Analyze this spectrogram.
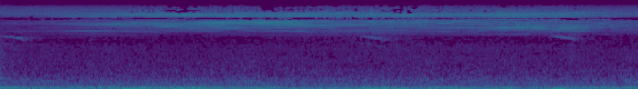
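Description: Faint, steady high-pitched insect chirring, swelling a little through the middle, over a low hum.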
